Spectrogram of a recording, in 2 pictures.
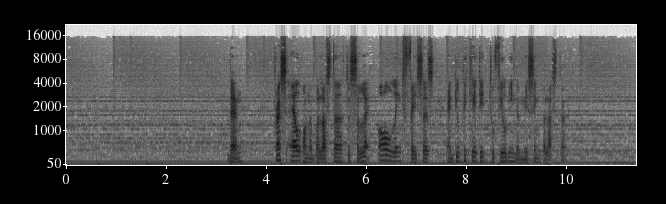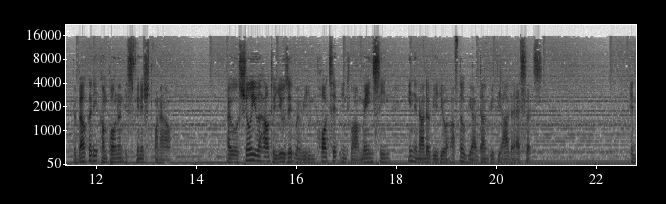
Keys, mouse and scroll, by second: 1.2 click, 2.1 scroll down 1, 2.4 shift+middle click, 3.2 KP_7, 3.9 scroll up 2, 4.3 shift+middle click, 5.1 Tab, 6.3 shift+d, 11.6 Tab, 16.3 scroll down 1, 16.4-16.8 scroll down 1, 16.8-22.8 middle drag.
